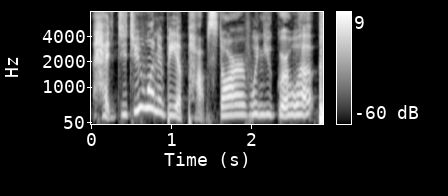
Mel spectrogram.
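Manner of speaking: put-on high little-kid voice; mimicked small girl with a question; daughter's child voice. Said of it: "our daughter goes".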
